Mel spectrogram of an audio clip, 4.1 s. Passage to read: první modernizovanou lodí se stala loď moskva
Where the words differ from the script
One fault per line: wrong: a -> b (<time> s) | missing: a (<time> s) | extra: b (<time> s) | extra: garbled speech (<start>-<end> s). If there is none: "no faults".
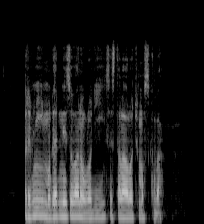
no faults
